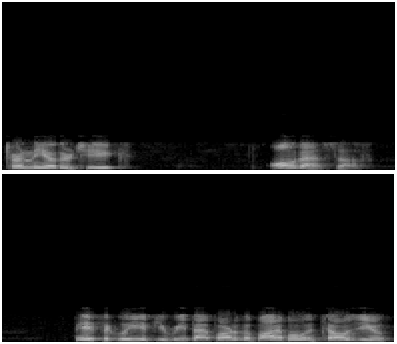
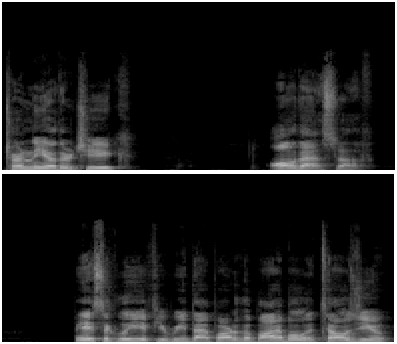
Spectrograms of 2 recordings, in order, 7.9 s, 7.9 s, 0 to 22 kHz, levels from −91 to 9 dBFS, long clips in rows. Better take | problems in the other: second | phone-call audio; nothing above 3.5 kHz

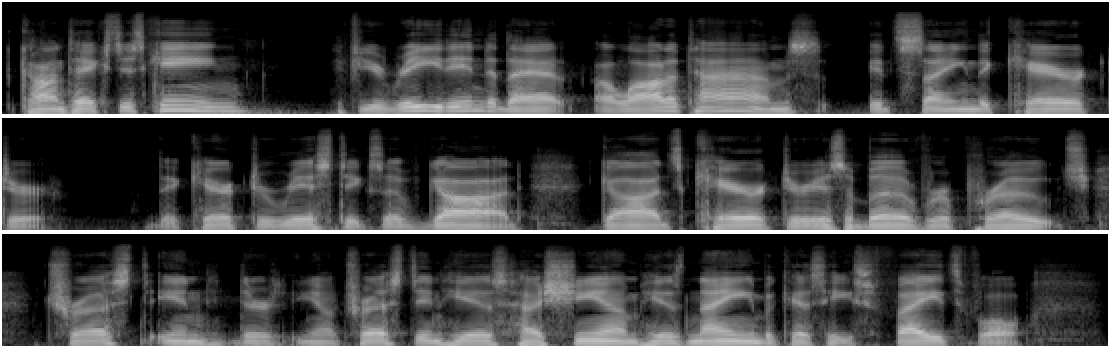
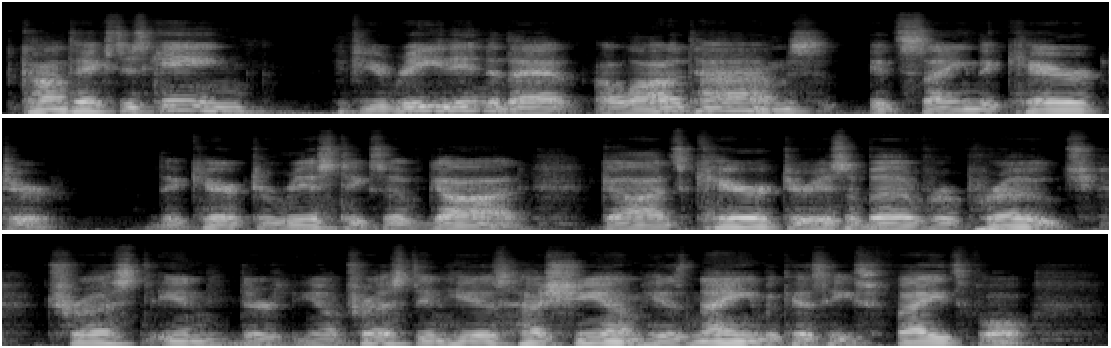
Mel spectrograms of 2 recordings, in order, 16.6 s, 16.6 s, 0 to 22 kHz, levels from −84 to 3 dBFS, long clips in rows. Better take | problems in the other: first | room echo; very slight; dies away in 0.2 s // off-mic speech; far

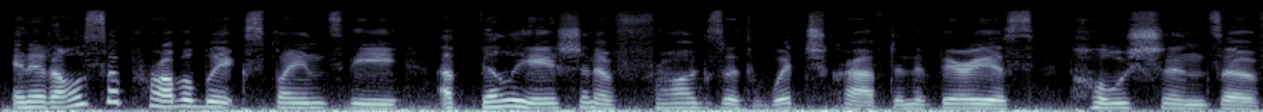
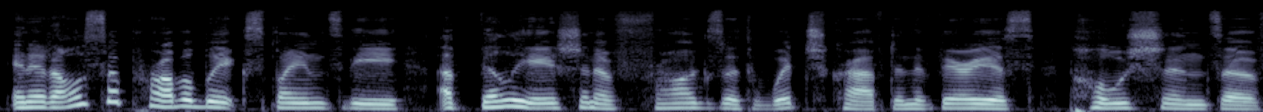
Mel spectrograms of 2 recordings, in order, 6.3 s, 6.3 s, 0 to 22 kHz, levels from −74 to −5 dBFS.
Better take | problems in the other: second | wind noise on the microphone; occasional gusts; 25 dB below the speech

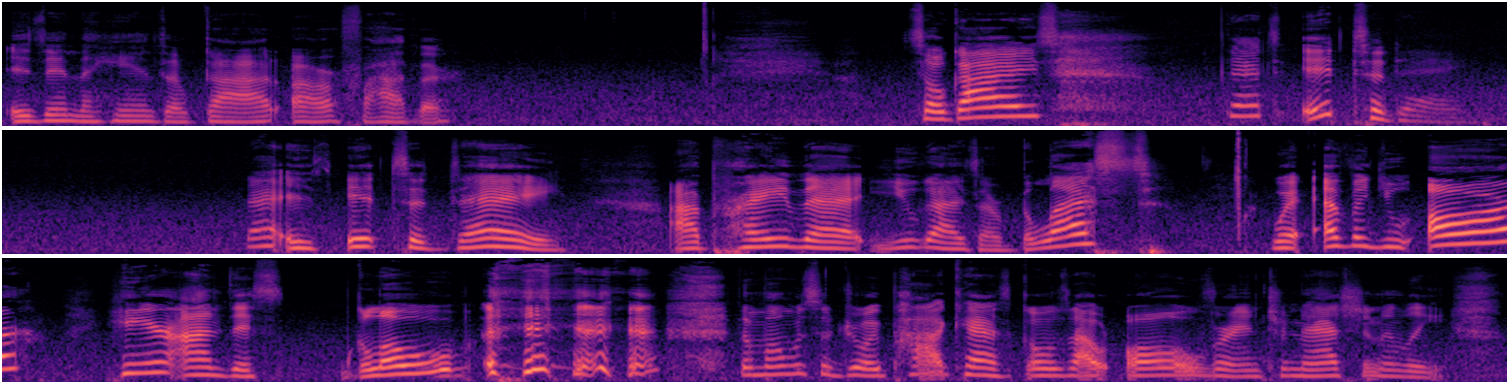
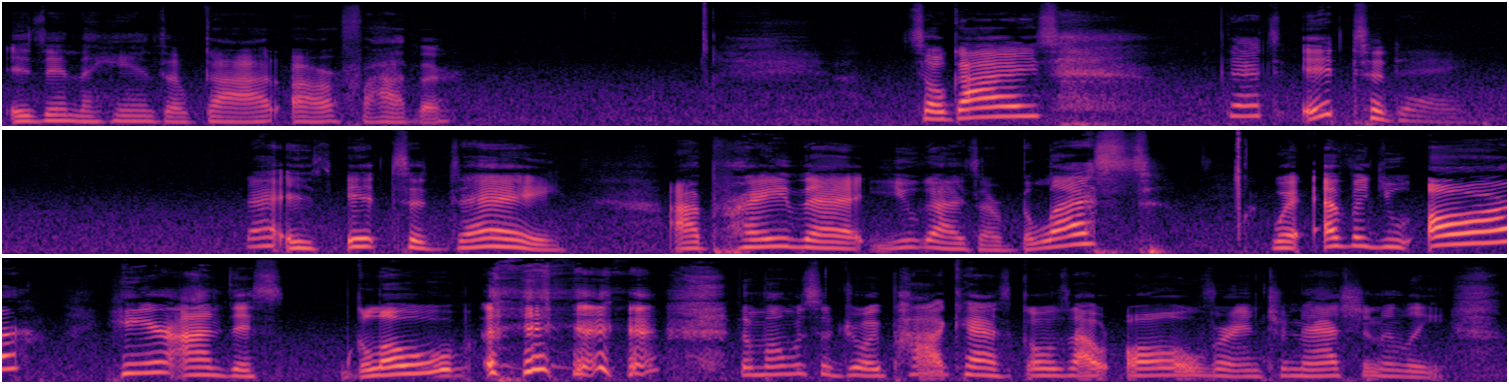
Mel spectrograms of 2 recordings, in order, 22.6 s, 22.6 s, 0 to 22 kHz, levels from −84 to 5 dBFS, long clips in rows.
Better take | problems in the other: neither | hiss; faint; throughout; 30 dB below the speech; the same in both

